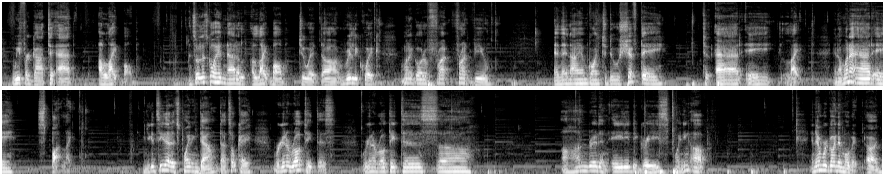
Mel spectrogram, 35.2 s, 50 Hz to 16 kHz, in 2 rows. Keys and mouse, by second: 6.4 click, 7.5 click, 8.5 KP_1, 9.8 click, 13.7 shift+a, 24.8-26.6 drag, 29.2-31.7 drag.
